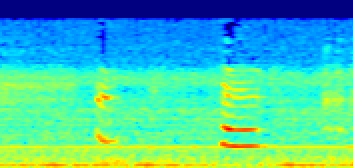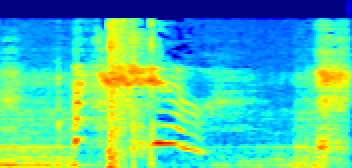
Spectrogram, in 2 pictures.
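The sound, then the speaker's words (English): A person sneezes loudly, with a couple of sharp, breathy bursts preceded by rising inhaled gasps, one sneeze following another within a few seconds. “No more sneezes, please.”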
